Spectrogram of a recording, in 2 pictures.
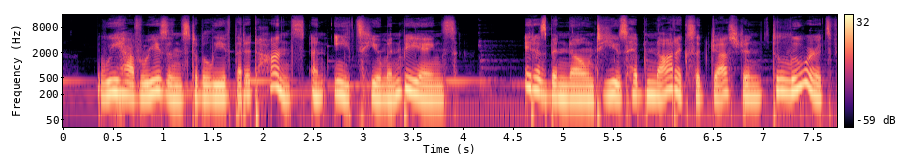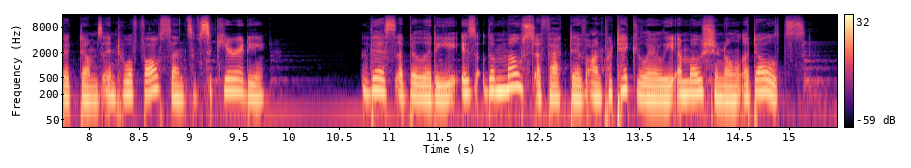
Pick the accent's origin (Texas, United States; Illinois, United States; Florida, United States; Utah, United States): Utah, United States; I grew up in Utah, and therefore, during most of my childhood, I was a devout member of the Mormon Church.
